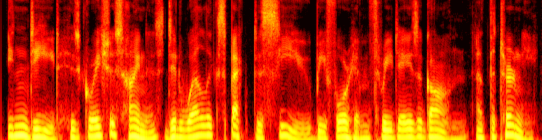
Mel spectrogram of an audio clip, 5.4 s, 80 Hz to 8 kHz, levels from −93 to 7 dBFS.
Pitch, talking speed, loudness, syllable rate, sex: 115 Hz, 200 wpm, -17 LUFS, 5.2 syllables/s, male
